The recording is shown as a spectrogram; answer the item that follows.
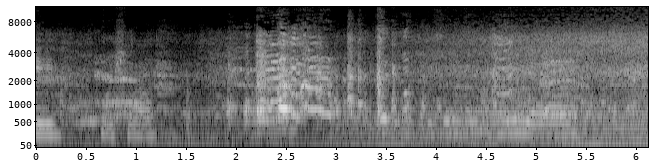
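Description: Gamecock roosters clucking and crowing, with the loudest call between about two and three seconds in.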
